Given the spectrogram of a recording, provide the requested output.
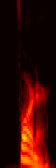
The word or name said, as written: foreigner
